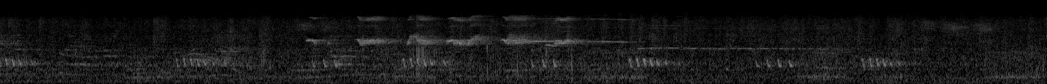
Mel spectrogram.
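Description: Birds calling: short rapid rattling trills repeated about once a second, with a cluster of higher chirps in the middle and a thin whistle after them.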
